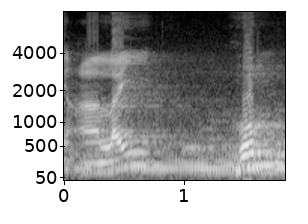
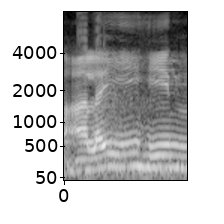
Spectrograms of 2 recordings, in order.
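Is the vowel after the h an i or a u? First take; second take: u; i. First: The vowel after the h is u. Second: The vowel after the h is i. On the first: "dengan membaca dhammah pada ha" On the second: "membaca kasrah normal"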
